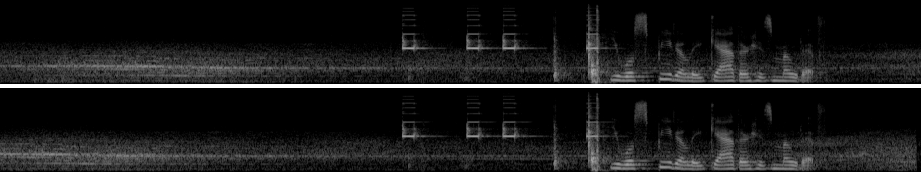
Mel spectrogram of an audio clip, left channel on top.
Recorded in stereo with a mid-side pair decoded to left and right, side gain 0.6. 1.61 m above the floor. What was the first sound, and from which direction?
A microwave, 10° left.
